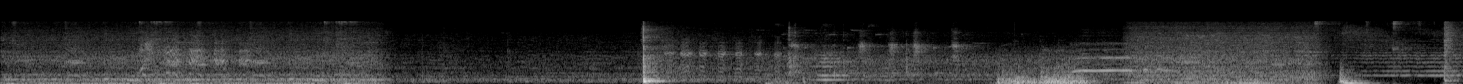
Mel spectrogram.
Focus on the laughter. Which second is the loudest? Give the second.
11 s.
